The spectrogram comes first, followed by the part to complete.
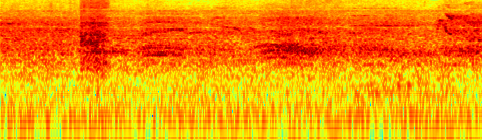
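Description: Crows cawing, a couple of short calls, with a sharp click about half a second in over a steady low rumble.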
